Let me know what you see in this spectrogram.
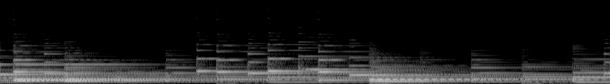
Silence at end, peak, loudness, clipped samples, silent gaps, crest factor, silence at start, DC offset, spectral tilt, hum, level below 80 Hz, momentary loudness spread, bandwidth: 0 s; -10 dBFS; -27 LUFS; under 0.1%; none; 16 dB; 0 s; under 0.1%; -11 dB/octave; none; -58 dBFS; 11 LU; 4.6 kHz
